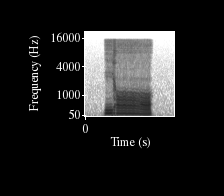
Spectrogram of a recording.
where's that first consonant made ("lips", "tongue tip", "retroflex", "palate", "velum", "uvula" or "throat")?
palate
